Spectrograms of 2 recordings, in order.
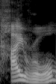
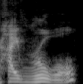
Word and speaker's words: Hyrule: I understand it's Hyrule or Hyrule, however you want to say it.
